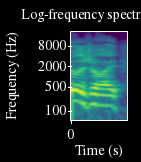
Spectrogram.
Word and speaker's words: LaJoie: When I first, all of last year I was pronouncing this kid's name wrong. Now I got it. It's Corey LaJoie.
